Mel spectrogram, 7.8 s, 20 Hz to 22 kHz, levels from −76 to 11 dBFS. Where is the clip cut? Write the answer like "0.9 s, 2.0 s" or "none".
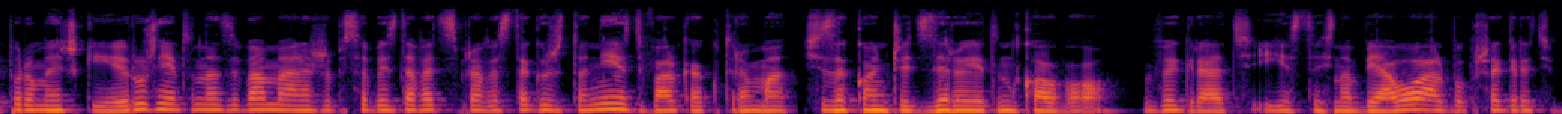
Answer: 4.0 s, 6.7 s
